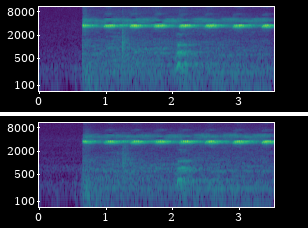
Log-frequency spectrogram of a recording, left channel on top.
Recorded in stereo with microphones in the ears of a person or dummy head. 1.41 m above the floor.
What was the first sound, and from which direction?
A dog barking, 60° left (ahead or behind).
